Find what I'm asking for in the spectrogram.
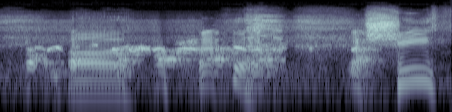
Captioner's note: Matthew laughing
